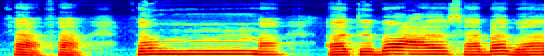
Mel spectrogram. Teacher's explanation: فا کو نرم پڑھیں گے، سیٹی کی آواز نہ آئے بلکہ نرمی کے ساتھ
